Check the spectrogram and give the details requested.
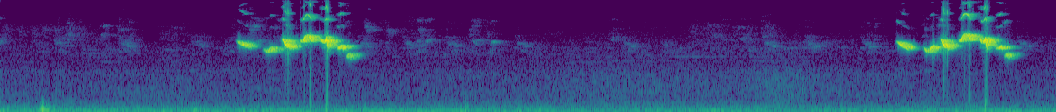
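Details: Oriental magpie-robin on a Thai home rooftop sings two similar phrases about eight seconds apart, each a rapid cluster of whistled, warbling notes dropping at the end, with quiet pauses between.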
